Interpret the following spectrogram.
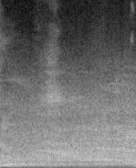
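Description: A loud, steady rushing noise with no rhythm or pitch, running on under a brief trace of a voice at the start.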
